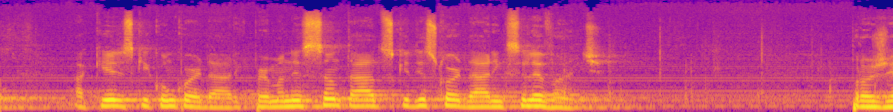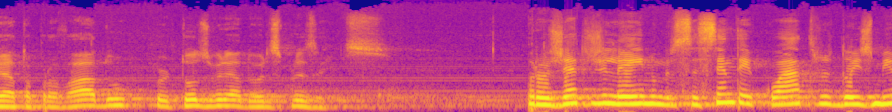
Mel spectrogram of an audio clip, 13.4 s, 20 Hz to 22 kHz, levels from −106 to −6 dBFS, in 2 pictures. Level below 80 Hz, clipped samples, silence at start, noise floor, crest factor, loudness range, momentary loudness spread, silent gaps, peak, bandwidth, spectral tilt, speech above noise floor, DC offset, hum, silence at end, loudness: -52 dBFS; under 0.1%; 0 s; -38 dBFS; 14 dB; 7 LU; 14 LU; none; 0 dBFS; 19 kHz; -5 dB/octave; 26 dB; under 0.1%; none; 0 s; -14 LUFS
